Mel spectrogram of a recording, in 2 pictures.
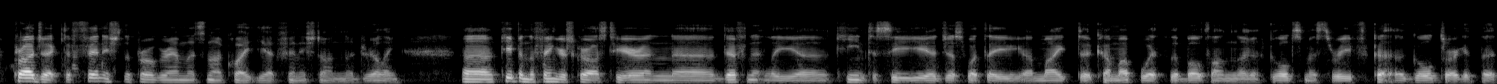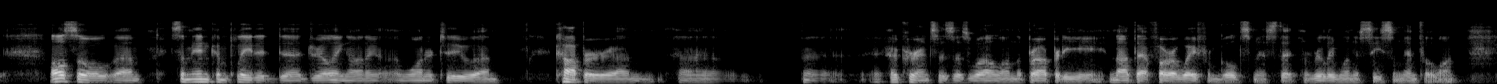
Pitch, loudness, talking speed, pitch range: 95 Hz, -24 LUFS, 170 wpm, 90-105 Hz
